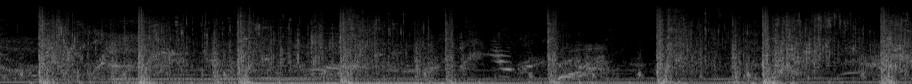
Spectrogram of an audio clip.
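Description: Heavy blows thud into bodies again and again at a steady pace.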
